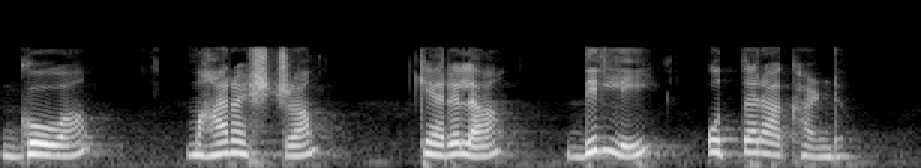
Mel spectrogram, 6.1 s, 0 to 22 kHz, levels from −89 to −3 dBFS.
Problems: none marked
